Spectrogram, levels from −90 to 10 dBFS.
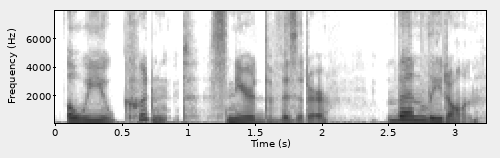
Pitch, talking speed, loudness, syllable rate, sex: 210 Hz, 165 wpm, -20 LUFS, 4.8 syllables/s, female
